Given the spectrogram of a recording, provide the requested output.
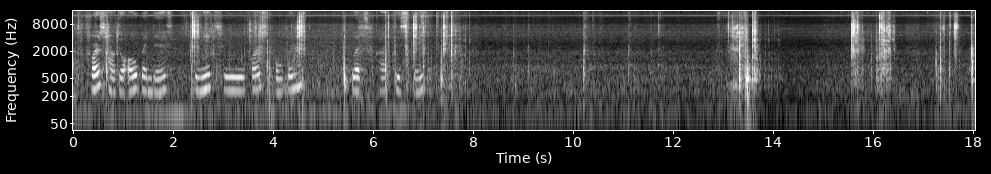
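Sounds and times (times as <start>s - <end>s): box being handled: 5.4s - 8.0s.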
